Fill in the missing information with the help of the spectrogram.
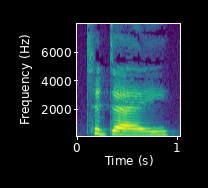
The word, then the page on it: today: British English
